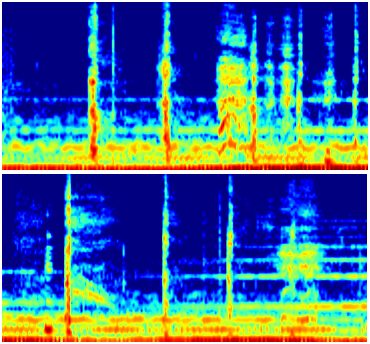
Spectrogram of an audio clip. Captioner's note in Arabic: سعال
